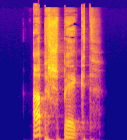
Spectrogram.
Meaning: inflection of abspecken: 1. third-person singular dependent present 2. second-person plural dependent present
- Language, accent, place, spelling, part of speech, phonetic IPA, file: German, Germany, Berlin, abspeckt, verb, [ˈapˌʃpɛkt], De-abspeckt.ogg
